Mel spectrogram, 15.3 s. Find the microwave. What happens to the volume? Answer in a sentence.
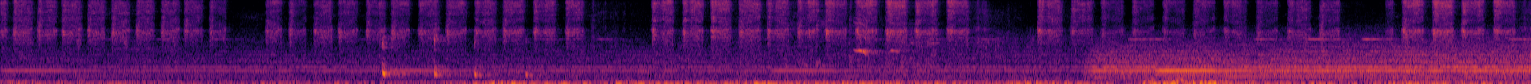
The loudness of the microwave goes up.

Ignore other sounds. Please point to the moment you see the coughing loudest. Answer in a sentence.
The volume of the coughing peaks at 4 seconds.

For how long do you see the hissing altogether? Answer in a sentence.
You can hear the hissing for 15 seconds altogether.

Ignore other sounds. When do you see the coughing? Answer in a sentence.
The coughing can be heard from 3.8 to 5.3 s and from 7.8 to 9.4 s.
